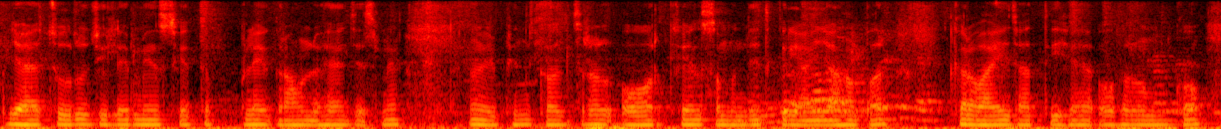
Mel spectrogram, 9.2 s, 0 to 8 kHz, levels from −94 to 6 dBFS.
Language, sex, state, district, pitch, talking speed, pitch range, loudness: Hindi, male, Rajasthan, Churu, 110 Hz, 150 wpm, 105-115 Hz, -38 LUFS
